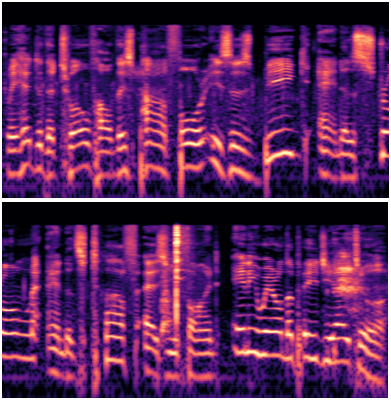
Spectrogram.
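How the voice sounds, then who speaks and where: A man's voice: fairly high pitch, very animated, moderate pace, few pauses. A man working as lead golf commentator, calling play-by-play in a broadcast style. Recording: clear background ambience noise.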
